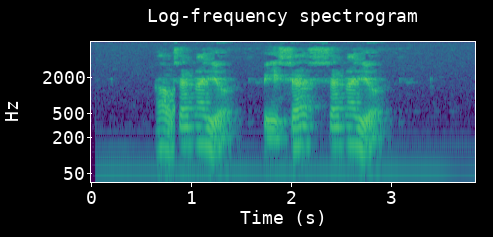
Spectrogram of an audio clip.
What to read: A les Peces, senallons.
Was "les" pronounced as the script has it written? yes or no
no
